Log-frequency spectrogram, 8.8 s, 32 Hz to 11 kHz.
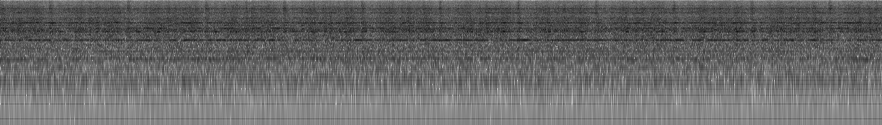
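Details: Ford 460 flywheel being resurfaced on a G0776 lathe: steady even hiss of the facing cut with a constant high tone and no chatter or squeal; a smooth, healthy pass.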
